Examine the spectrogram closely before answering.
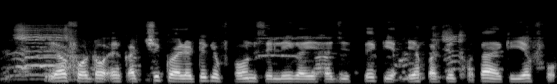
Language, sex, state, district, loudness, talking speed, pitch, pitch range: Hindi, male, Bihar, Jamui, -17 LUFS, 225 wpm, 145 Hz, 135-165 Hz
